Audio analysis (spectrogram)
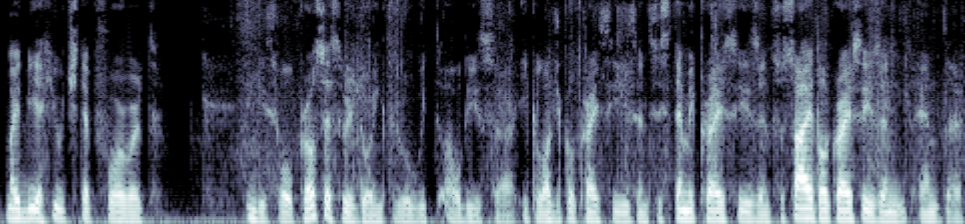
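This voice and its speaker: A man giving an unscripted, reflective monologue while out walking, thoughtful and hesitant, pausing often as he finds his words. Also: lowish voice, a little mellow, a little hiss or hum. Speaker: host of a walking audio diary, former teacher. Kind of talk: unscripted reflective spoken monologue recorded on a walk. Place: outdoors, walking.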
